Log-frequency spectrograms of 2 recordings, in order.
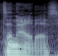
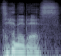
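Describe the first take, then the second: First: It is said the everyday, common way. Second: It is said the medical, clinical way. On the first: "the regular human being one is tinnitus" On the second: "the medical pronunciation is tinnitus"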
